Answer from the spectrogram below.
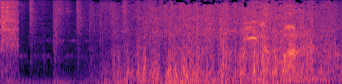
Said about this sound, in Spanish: Sonido directo del volcán que crece a ojos vista. Es el primer volcán que se retransmite en directo.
